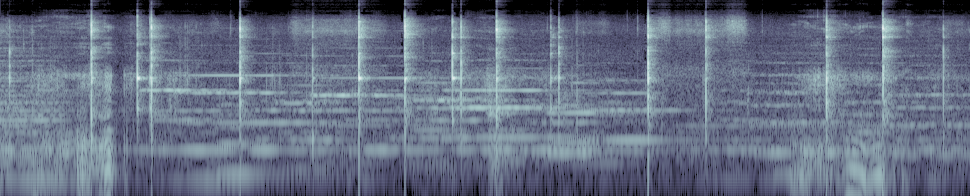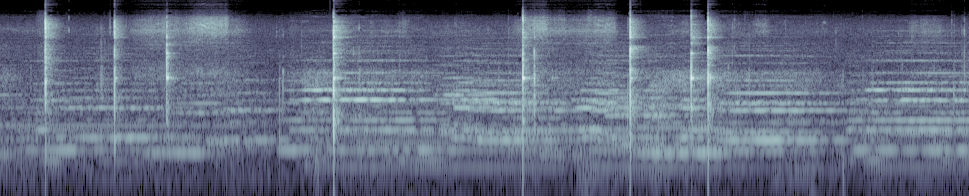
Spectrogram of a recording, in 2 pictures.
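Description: Metal spoon clinking against a glass bowl again and again while cereal and milk are eaten, sharp ticks at irregular intervals. Music with long held notes plays underneath throughout.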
